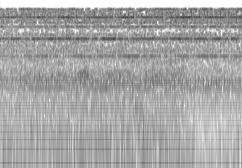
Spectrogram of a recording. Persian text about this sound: در حالی که یه صدای خنده ترسناک تو گوشتون پیچیده، یه صدای یه مقدار آزار دهنده ولی آشنا شما رو به خودتون میاره. صدای زنگ ساعته.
